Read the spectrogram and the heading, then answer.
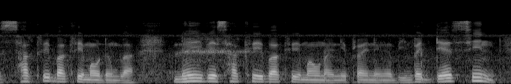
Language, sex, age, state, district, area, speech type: Bodo, male, 30-45, Assam, Chirang, rural, spontaneous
